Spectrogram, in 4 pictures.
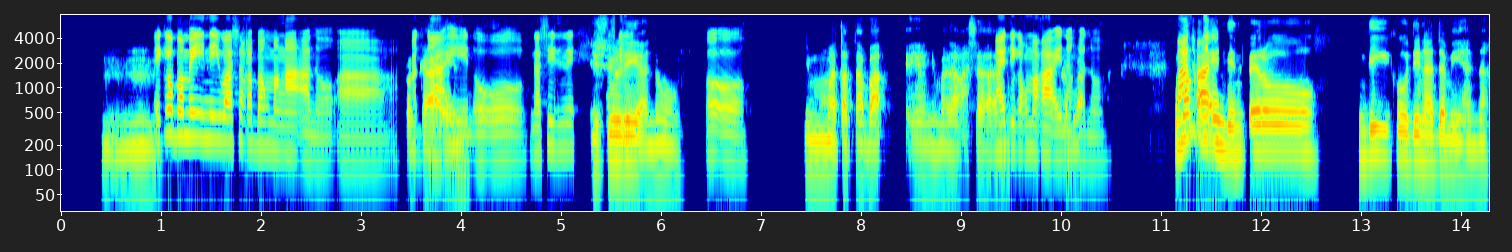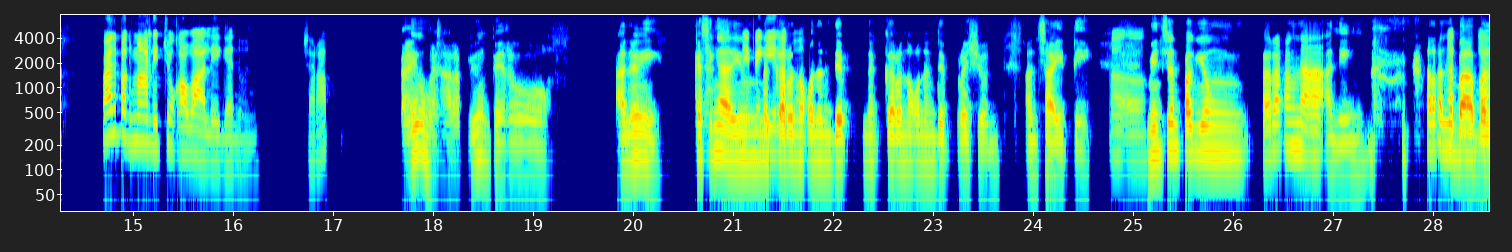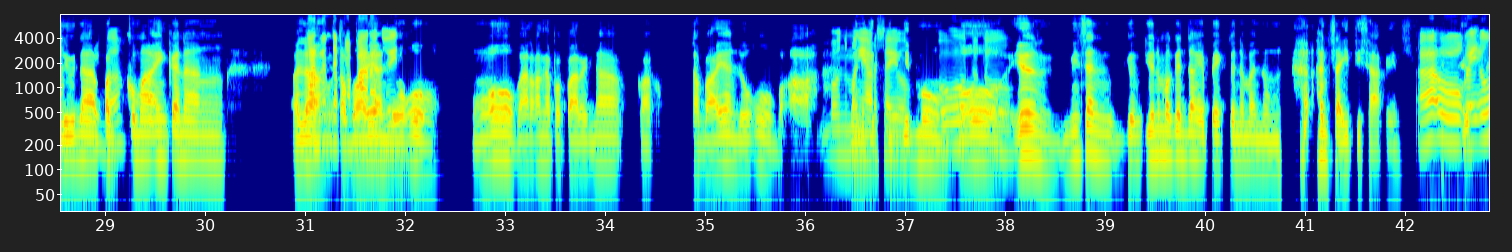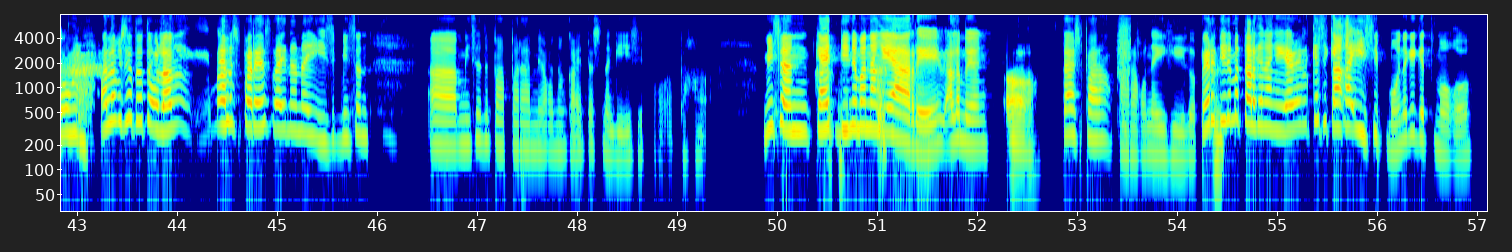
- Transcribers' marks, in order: other noise; background speech; tapping; sniff; inhale; chuckle; chuckle; chuckle
- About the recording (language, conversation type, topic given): Filipino, unstructured, Ano ang ginagawa mo para manatiling malusog ang katawan mo?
